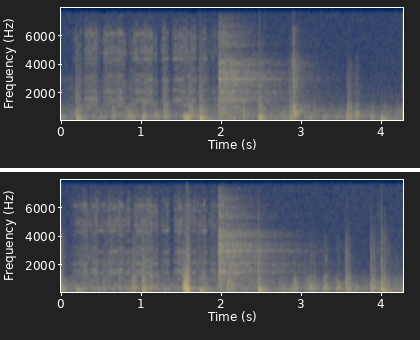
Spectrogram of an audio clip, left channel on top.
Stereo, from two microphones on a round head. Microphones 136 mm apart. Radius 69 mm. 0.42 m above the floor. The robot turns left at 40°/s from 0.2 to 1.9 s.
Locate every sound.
2.0 s a microwave: 15° right (ahead or behind), 1.3 m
